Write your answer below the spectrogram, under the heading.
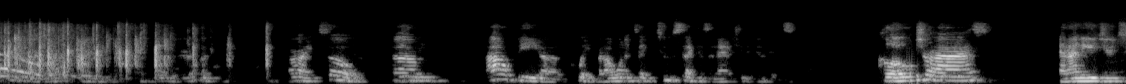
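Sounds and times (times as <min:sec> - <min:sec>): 
audience clapping for a speaker: 0:00.0 - 0:02.9
speech: 0:03.0 - 0:08.0, 0:08.8 - 0:10.0, 0:10.6 - 0:11.2.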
